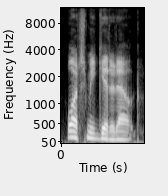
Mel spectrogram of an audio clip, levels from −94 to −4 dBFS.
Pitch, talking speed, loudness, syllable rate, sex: 120 Hz, 270 wpm, -16 LUFS, 5.6 syllables/s, male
